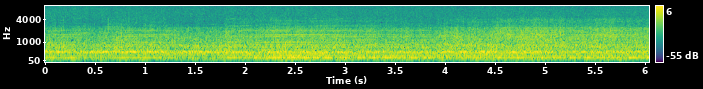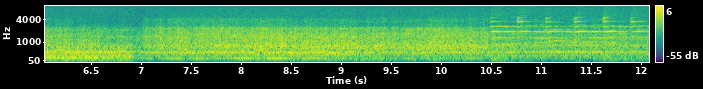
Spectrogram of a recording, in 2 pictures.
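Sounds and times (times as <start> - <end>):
train rumbling at speed: 0.0 - 12.0
steady held tones: 8.9 - 12.0.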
